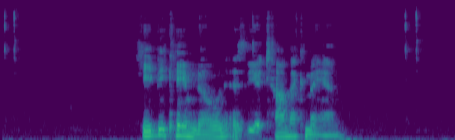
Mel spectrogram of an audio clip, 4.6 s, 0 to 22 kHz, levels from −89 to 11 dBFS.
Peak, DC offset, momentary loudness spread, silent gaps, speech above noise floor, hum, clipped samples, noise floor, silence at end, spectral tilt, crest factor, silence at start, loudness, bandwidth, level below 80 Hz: -14 dBFS; under 0.1%; 22 LU; none; 42 dB; none; under 0.1%; -73 dBFS; 1.05 s; -7 dB/octave; 20 dB; 1.4 s; -32 LUFS; 16 kHz; -62 dBFS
